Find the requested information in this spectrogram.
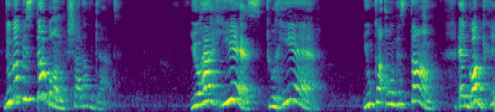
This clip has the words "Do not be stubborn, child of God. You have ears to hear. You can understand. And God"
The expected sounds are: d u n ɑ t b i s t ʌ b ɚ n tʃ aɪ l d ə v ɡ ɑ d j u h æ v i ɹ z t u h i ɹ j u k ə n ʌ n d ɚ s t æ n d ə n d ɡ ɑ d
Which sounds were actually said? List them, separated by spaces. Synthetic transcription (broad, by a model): d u n ɑ t b i s t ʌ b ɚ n ʃ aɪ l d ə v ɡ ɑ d j u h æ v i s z t u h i j u k ə n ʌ n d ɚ s t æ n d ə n ɡ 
